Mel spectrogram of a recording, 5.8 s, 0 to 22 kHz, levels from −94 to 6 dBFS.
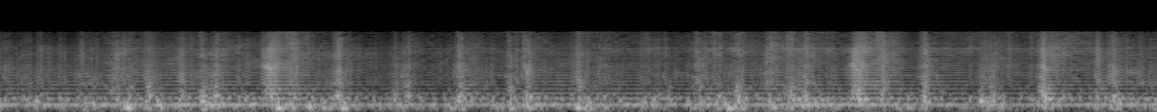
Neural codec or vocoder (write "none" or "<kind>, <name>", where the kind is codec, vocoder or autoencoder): vocoder, Vocos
